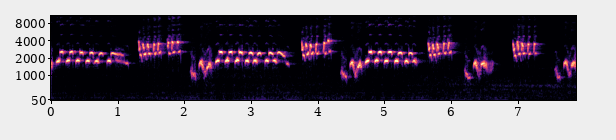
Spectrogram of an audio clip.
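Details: White-rumped shama song used to coax a young wild bird moulting out of spotted juvenile plumage into full, loud singing: repeated phrases of high buzzy trills, rapid chattered note strings and dipping slurred whistles, cycling steadily without pause.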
